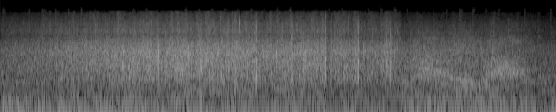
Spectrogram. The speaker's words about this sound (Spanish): Allí, junto al rey Felipe VI, el presidente Mariano Rajoy o el presidente de la Generalitat, Carles Puigdemont, han guardado un minuto de silencio que ha acabado en un sonoro aplauso.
